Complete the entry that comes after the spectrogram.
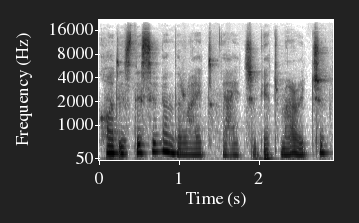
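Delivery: hushed question to God; inner thought. Retold or imitated. Thinking of papers on the way home, quietly asking God. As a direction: drop to a soft, private wondering. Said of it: "I thought".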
